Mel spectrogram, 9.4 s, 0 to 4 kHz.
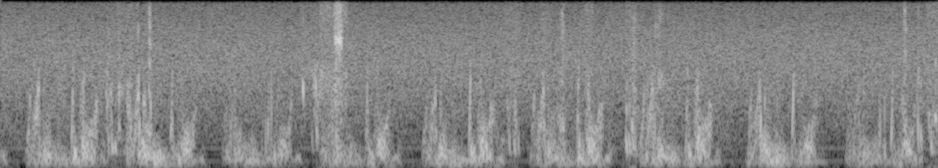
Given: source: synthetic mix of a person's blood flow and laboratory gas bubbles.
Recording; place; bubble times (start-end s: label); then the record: Doppler ultrasound of blood flow; precordium
1.05-1.56 s: bubbles
3.00-3.06 s: bubbles
3.10-3.48 s: bubbles
5.04-5.20 s: bubbles
5.40-5.51 s: bubbles
5.56-5.67 s: bubbles
5.83-5.92 s: bubbles
6.23-6.67 s: bubbles
8.99-9.09 s: bubbles
9.14-9.38 s: bubbles
From the record:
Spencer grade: 2 (many but less than half of the cardiac periods contain bubble signals, singularly or in groups); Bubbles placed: anywhere in the cardiac cycle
